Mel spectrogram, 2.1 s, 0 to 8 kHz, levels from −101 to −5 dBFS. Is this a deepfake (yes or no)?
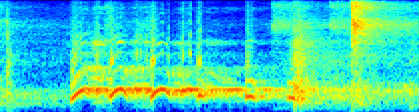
no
